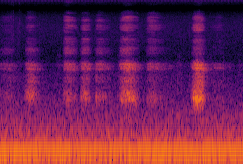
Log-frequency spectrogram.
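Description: Several short, muffled huffs and snorting gasps over steady low hum; held-back, stifled sneezes.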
